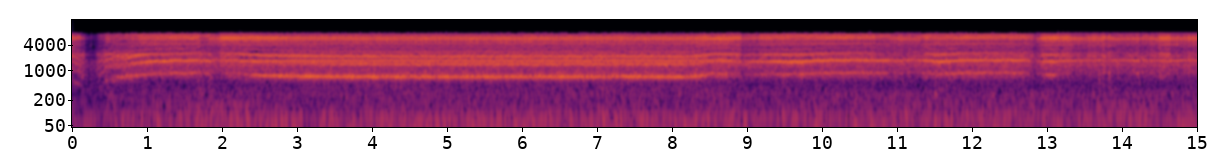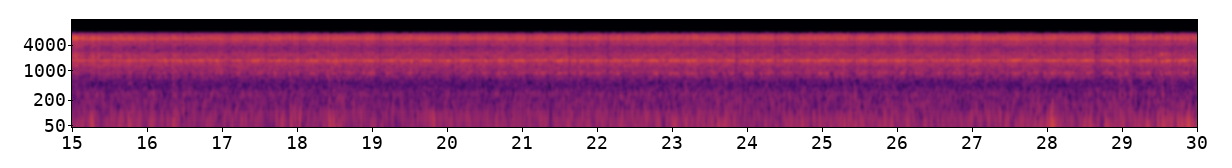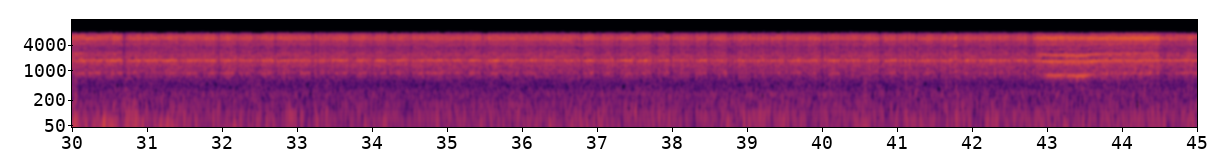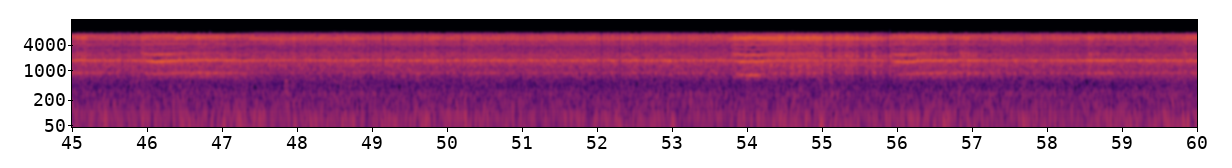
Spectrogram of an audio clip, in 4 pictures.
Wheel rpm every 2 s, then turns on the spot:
160, 220, 210, 210, 220, 220, 230, 230, 230, 240, 230, 230, 230, 230, 230, 240, 230, 230, 230, 230, 230, 230, 230, 230, 230, 230, 230, 230, 230, 230.
none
